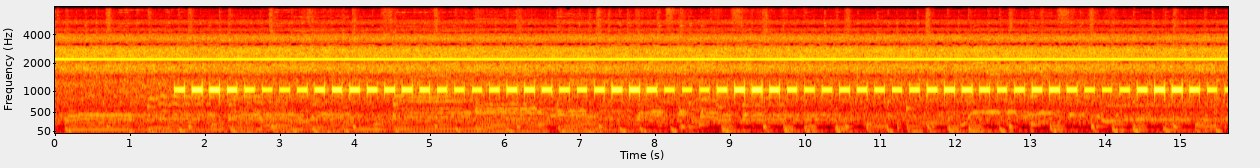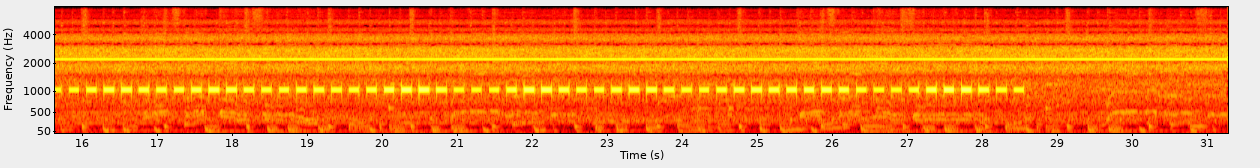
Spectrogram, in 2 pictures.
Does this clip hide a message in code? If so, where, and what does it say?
No, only evenly repeated beeps, with radio static, fading, a steady whistle near 2200 Hz and room echo.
